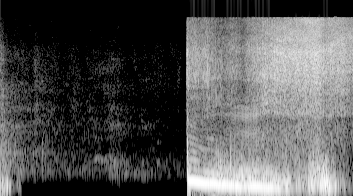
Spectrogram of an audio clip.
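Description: After about two seconds of quiet, a man's voice suddenly makes a loud, breathy vocal sound effect that falls in pitch and lasts over a second.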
